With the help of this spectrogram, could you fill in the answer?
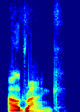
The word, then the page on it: outrank: British English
